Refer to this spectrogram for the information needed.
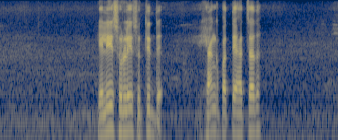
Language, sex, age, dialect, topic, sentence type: Kannada, male, 41-45, Dharwad Kannada, agriculture, question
